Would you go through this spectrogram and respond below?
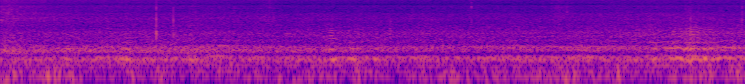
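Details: A western honey bee swarm being caught, marching into a new home it has accepted, gives a steady, low, droning buzz that hardly changes throughout.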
